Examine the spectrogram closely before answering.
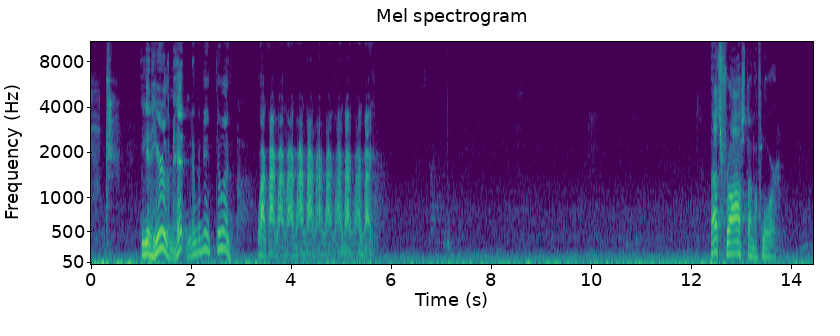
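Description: An elderly man speaks in a room.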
